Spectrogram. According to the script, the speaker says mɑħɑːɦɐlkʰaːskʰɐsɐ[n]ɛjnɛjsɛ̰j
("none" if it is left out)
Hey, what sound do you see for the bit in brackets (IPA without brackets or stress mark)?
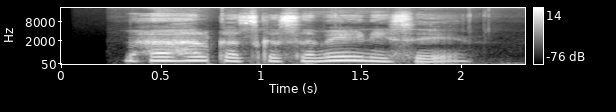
m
